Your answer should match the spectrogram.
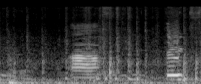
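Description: Domestic racing pigeon cooing briefly, with a man's voice near the end.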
